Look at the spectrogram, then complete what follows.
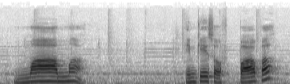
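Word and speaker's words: мама: So, in case of mama, the sound of first vowel a is higher, whereas the sound of second a is lower. That is why the pronunciation is mama.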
